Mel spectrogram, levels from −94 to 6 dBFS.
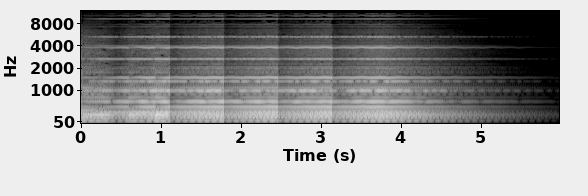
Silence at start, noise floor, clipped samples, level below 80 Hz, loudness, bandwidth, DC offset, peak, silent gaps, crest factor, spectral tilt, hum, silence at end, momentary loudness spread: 0 s; -62 dBFS; under 0.1%; -50 dBFS; -16 LUFS; 11 kHz; under 0.1%; -2 dBFS; none; 16 dB; -7 dB/octave; none; 1.1 s; 10 LU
